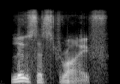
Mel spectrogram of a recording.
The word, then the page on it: loosestrife: British English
